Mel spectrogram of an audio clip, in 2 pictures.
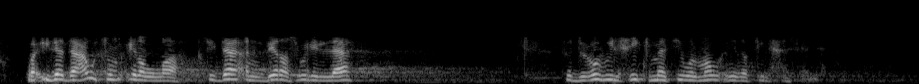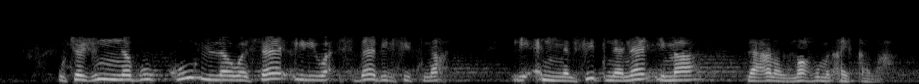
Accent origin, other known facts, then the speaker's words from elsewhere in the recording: Morocco; شو الديمقراطية اللي عندنا في المغرب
